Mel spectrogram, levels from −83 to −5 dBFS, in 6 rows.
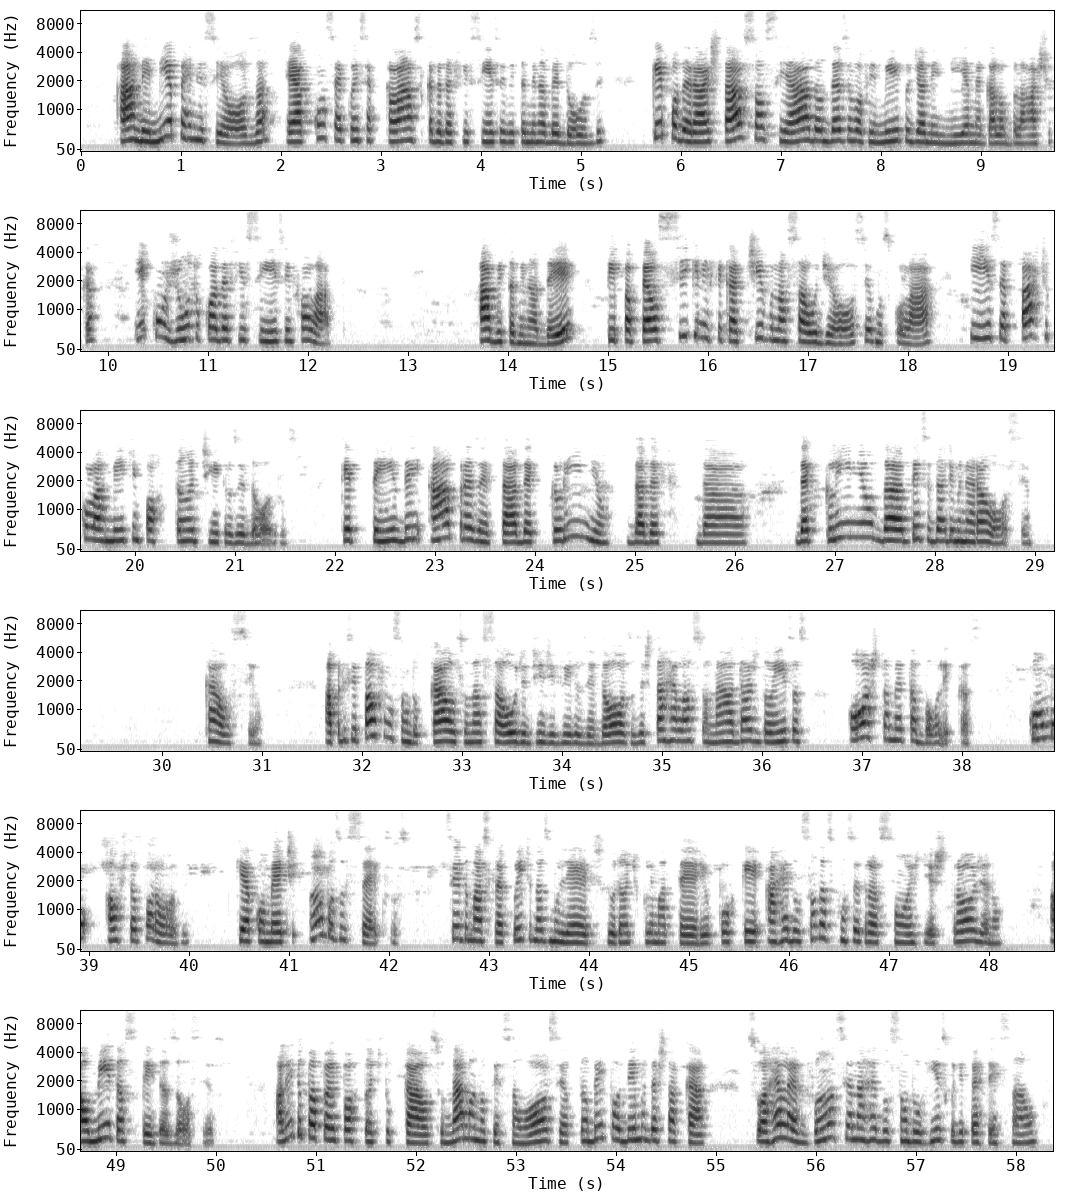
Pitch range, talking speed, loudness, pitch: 210-265 Hz, 125 wpm, -26 LUFS, 235 Hz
